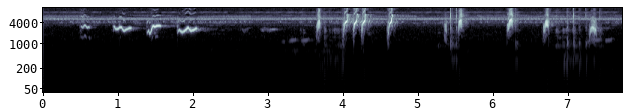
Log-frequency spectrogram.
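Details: Silver-eared mesia singing: four short warbled, wavering whistles in quick succession, then a run of sharp, high clicking chips at uneven intervals. A steady high insect drone runs beneath throughout.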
